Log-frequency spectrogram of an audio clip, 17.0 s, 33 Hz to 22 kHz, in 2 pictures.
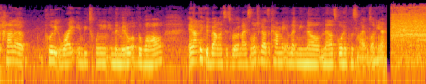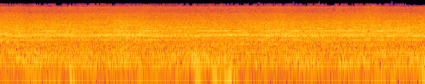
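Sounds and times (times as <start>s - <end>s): electric motor blowing air: 7.8s - 17.0s.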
